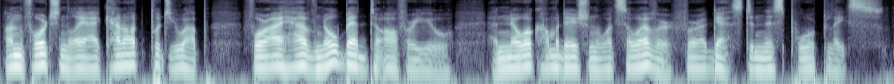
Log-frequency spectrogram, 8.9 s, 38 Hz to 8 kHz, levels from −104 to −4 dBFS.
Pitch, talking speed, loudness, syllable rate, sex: 105 Hz, 170 wpm, -20 LUFS, 4.8 syllables/s, male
